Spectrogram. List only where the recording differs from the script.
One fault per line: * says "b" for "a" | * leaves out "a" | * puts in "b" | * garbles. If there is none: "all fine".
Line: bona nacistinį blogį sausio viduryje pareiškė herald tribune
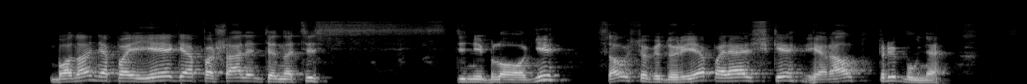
* puts in "nepajėgia pašalinti"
